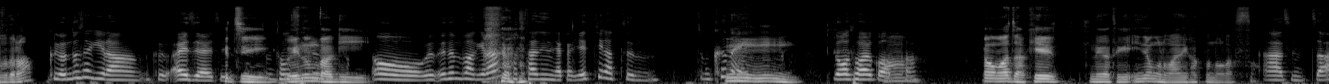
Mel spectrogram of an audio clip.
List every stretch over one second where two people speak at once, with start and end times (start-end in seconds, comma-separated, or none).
2.2-3.7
